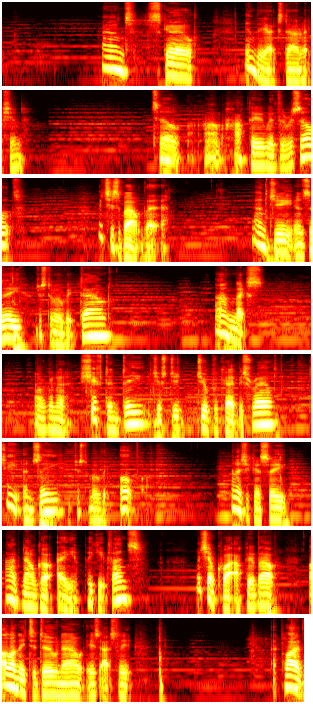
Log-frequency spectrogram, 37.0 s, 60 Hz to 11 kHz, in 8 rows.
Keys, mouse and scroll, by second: 1.2 click, 2.3 s, 3.5 x, 10.2 click, 12.0 middle click, 13.0 middle click, 13.1 scroll, 13.2 g, 14.1 z, 15.6 click, 16.3-17.4 scroll, 17.5 middle click, 17.6 middle click, 20.8 shift+d, 22.6 g, 23.7 z, 26.1 click, 27.1 middle click, 27.4 Tab, 30.2 middle click, 30.6 middle click, 30.6 middle click, 30.7 middle click, 31.7 Tab, 32.5 click, 32.9 middle click, 32.9 middle click, 33.2 middle click, 33.7 middle click.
